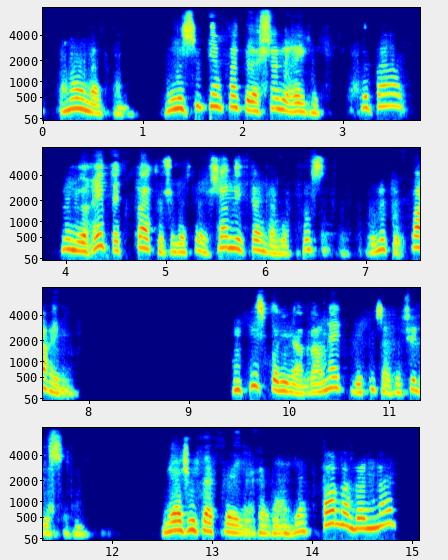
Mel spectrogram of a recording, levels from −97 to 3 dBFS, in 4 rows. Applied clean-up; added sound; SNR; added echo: neural mask model Resemble Enhance denoiser.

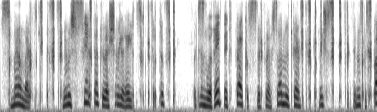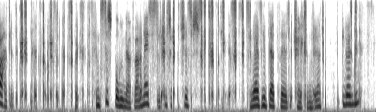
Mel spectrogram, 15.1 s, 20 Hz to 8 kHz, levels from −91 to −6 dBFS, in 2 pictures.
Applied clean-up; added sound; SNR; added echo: neural diffusion model UNIVERSE++.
